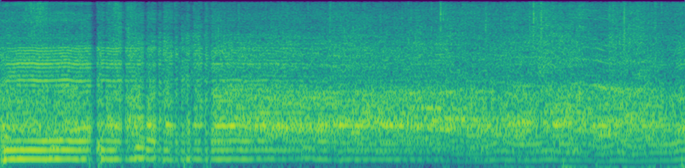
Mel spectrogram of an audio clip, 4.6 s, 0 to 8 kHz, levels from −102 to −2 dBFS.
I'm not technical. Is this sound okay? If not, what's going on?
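No, not quite. From about 0.60 to 1.42 s there's repeated packet loss, which gives that choppy, robotic sound. During that stretch, bits of audio kept failing to arrive in time, 13 small gaps with the longest around 39 ms. Each time, the system filled the hole by stretching the last bit it had. About a third of that stretch is patched-in filler, so it sounds broken up. The call line itself, which stops at 8 kHz, comes through as expected.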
